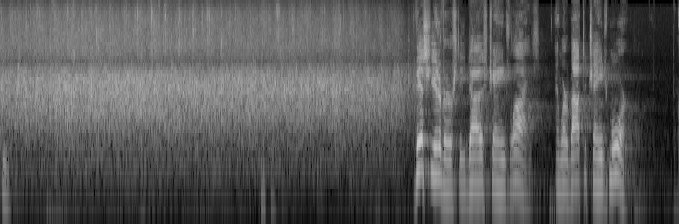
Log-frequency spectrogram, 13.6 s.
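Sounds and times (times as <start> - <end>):
speech: 0.0 - 0.4, 8.3 - 12.6
crowd applauding: 0.0 - 9.0.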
